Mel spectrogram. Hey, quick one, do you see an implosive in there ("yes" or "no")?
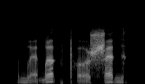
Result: yes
